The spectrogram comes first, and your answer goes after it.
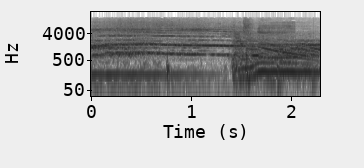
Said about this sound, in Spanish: ¡Este es el gallo!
